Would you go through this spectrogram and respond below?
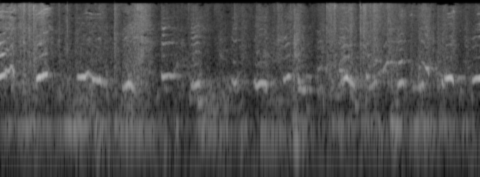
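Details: Golden Retriever in a compilation of funny moments, giving a run of short, high, whining whimpers, each a brief rising-and-falling tone, repeated roughly every half second over a steady, noisy indoor background.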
